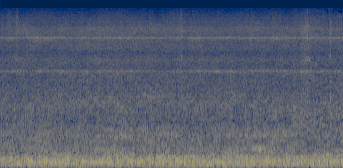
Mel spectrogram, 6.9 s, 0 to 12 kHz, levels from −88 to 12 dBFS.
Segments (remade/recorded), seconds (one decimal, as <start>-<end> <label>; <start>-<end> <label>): 0.0-6.1 remade; 6.1-6.9 recorded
